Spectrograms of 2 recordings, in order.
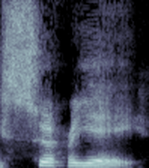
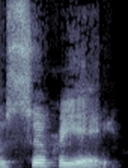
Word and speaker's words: seriez: Be careful to distinguish between futur and conditionnel. So if we want to take the verb être, the conditionnel is going to be seriez with an E. So seriez.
